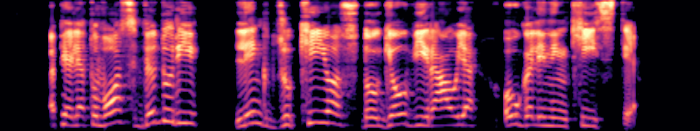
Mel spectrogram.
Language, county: Lithuanian, Kaunas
